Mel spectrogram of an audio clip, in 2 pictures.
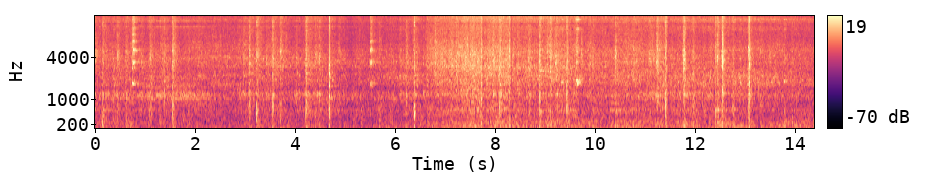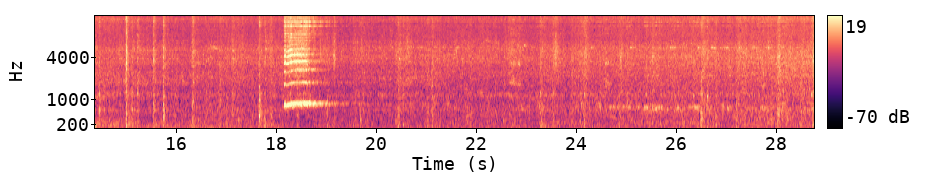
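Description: Running noise of a heritage steam-hauled passenger train heard from its coaches, with the clickety-clack of wheels over rail joints. About two thirds of the way through, one short locomotive whistle blast sounds.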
